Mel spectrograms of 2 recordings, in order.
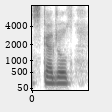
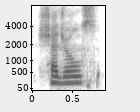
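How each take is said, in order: First: It begins with a 'sk' sound. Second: It begins with a 'sh' sound.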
